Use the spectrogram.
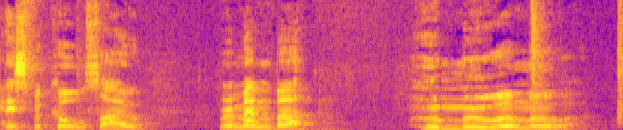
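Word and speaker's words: ʻOumuamua: So remember humua mua. Say that once again, Matt. Humu. I love that you pronounced the H. Yes. Humu Mua.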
